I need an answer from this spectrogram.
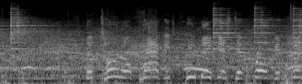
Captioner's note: bell ringing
